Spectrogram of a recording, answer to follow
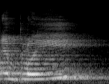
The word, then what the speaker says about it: employee: Also for employee, right, we stress ploy, clear, second syllable, and not e, which is normally, right, that suffix, all right, but here in this case it's an exception.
